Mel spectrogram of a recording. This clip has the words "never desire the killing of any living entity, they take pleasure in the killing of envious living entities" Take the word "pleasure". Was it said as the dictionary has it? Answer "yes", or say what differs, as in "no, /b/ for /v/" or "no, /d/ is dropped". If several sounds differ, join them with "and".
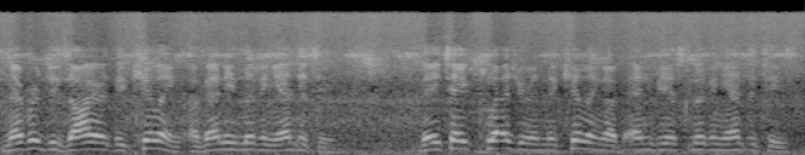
yes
